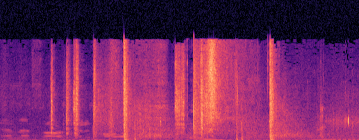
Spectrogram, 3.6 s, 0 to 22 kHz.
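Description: Gunfire in the military shooter Arma 3, several sharp close shots and distant cracks spread unevenly over a few seconds, mixed with radio chatter and voices.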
